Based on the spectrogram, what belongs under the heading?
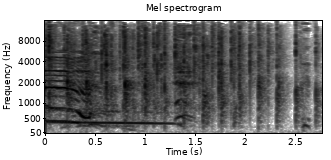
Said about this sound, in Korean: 와, 박수.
